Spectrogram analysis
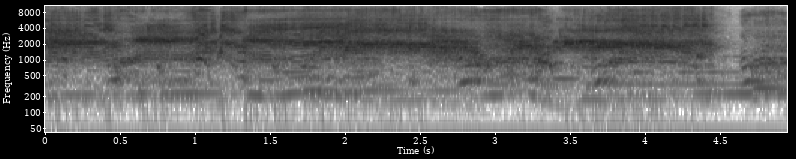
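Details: Twin infants crying at night, described as happening every night for 7 months: continuous high-pitched, overlapping crying with little pause; ordinary infant crying.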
